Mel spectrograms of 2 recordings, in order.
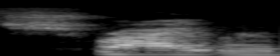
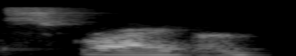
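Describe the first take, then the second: First: The name begins with a 'shr' sound. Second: The name begins with a 'skr' sound. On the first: This is an outsider's pronunciation. "I always pronounce this place Schreiber" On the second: This is how local people say it. "They call it Scriber"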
